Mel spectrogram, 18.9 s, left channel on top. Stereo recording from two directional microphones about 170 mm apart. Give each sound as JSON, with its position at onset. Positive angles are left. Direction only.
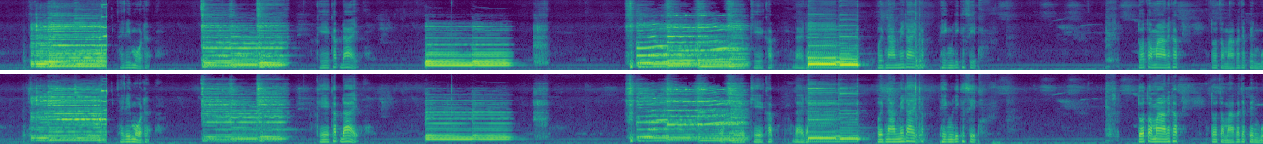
{"t": 0.4, "sound": "music", "side_deg": 55}
{"t": 1.7, "sound": "speech", "side_deg": -15}
{"t": 3.0, "sound": "music", "side_deg": 50}
{"t": 4.7, "sound": "speech", "side_deg": -15}
{"t": 6.3, "sound": "music", "side_deg": 50}
{"t": 9.4, "sound": "music", "side_deg": 50}
{"t": 11.3, "sound": "speech", "side_deg": -15}
{"t": 12.1, "sound": "music", "side_deg": 50}
{"t": 13.1, "sound": "speech", "side_deg": -15}
{"t": 17.1, "sound": "speech", "side_deg": -20}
